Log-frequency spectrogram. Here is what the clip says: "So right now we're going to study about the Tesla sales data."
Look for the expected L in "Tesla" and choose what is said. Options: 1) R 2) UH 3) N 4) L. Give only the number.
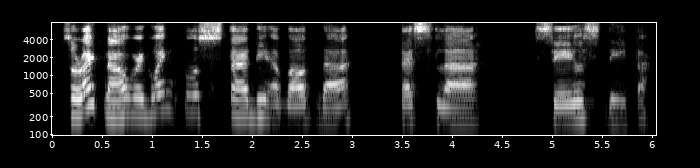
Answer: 4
